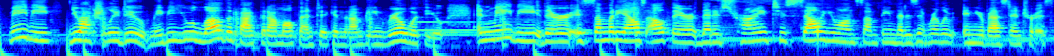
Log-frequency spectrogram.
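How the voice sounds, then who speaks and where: Over noticeable background noise, a woman talks at a fairly quick pace with hardly any pauses. Her pitch is fairly high. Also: ordinary pitch variation. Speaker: real estate agent. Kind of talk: informational talk to camera. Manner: fast.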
